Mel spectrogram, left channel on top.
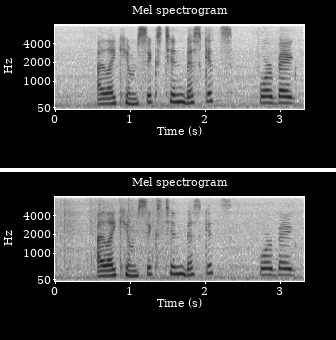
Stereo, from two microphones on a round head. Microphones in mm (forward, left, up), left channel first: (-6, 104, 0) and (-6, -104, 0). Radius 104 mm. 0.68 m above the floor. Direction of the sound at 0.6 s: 25° right (ahead or behind).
